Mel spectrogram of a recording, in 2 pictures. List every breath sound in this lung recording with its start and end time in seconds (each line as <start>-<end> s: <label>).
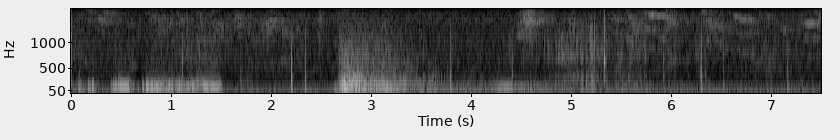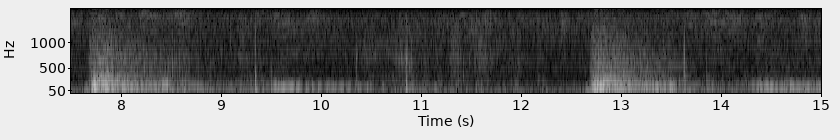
2.61-3.84 s: inhalation
2.61-3.84 s: crackles
7.65-8.97 s: inhalation
12.71-13.85 s: inhalation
